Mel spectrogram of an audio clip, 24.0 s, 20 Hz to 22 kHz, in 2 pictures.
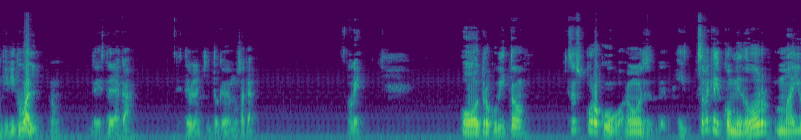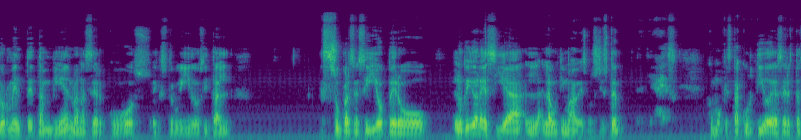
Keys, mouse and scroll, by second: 1.2-1.7 scroll up 1, 4.9 shift+a, 5.6 click, 6.6 g, 7.2 shift+z, 10.3 click, 13.8 s, 14.0 z, 15.8 click, 16.5 s, 19.6 click, 20.6-21.3 typing.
